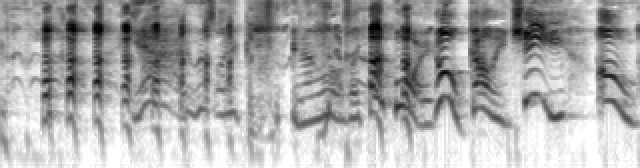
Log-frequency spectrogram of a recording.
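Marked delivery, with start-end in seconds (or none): 2.8-4.8 loud, swooping, gee-whiz put-on cartoon mouse voice. Recounting the impression she later asked you about: Mickey Mouse impression. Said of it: "did you do a Mickey Mouse impression?".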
